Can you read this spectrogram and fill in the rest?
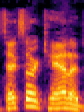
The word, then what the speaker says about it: Texarkana: Texarkana or Arcana? How do you say that? – Oh man, not even close. Texarkana, John got it.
